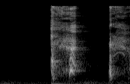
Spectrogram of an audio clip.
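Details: Two short, harsh coughs in quick succession after silence, the first longer with a rough, breathy quality; a twin child coughing since last night, sleepless and vomiting, just after her sibling came home from hospital.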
